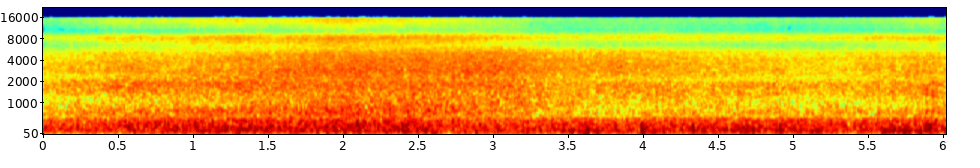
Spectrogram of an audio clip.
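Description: Surf of a rough sea breaking and washing up a sandy beach, a steady rush that swells a second or two in as a wave comes ashore.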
